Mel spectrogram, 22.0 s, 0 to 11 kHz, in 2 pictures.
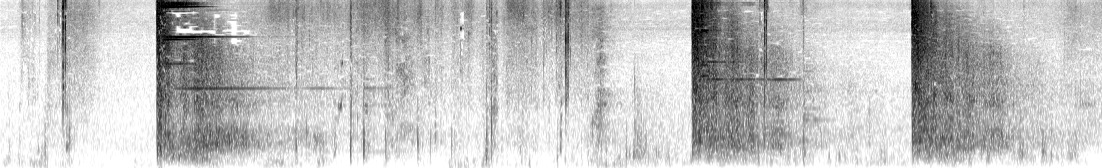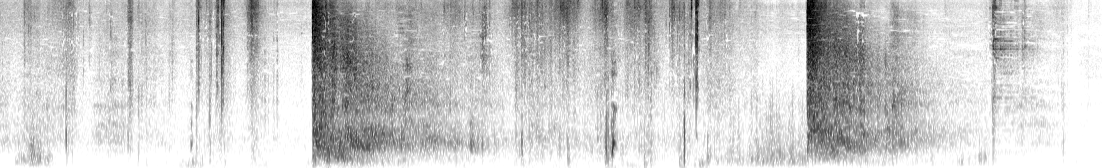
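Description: Five .44 Magnum revolver shots spaced two to five seconds apart, each with a long rolling echo. After the first shot a struck steel target rings.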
